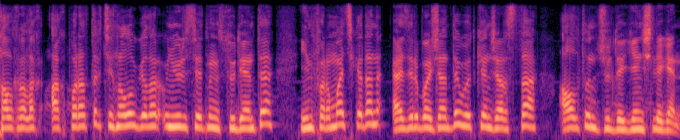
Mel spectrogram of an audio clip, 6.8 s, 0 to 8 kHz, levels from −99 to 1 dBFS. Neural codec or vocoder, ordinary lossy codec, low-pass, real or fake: none; none; 7.2 kHz; real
